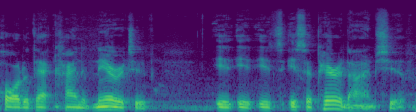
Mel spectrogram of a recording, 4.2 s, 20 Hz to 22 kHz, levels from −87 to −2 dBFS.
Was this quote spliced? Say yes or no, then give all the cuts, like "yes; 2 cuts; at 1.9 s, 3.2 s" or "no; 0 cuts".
yes; 1 cut; at 2.2 s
